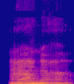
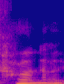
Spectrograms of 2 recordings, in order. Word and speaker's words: Anna: chapter two we have Anna or which of course is the same name as Hana in Greek there's no strong H pronunciation and so all those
